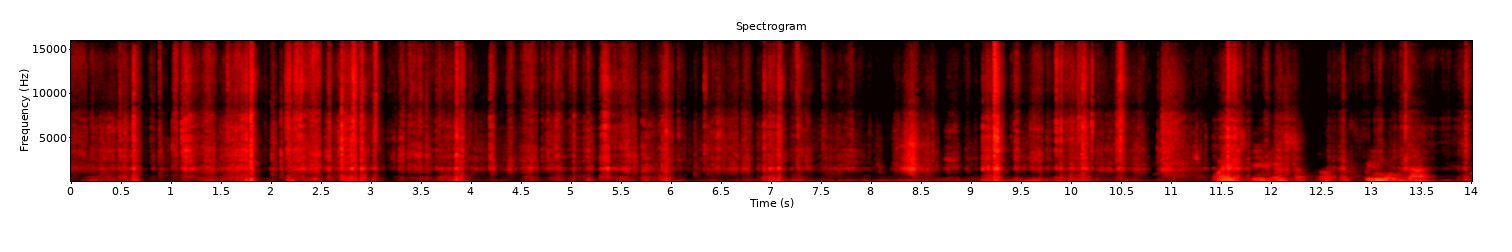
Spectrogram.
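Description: Scissors cutting through a sheet of EVA foam, trimming the excess flush with the edge of a round foam cake base: a run of short, sharp snips one after another.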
